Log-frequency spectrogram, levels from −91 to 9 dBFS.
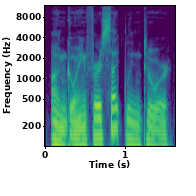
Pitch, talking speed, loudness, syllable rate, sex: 105 Hz, 220 wpm, -16 LUFS, 4.7 syllables/s, male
